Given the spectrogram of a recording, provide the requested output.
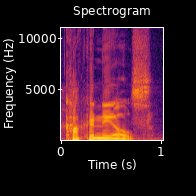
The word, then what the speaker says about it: cochineal: It's cochineal.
